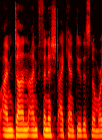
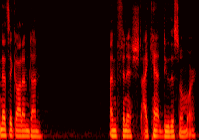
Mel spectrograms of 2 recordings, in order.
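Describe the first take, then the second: First: Said in the usual way. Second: Softer and lower, a spent surrender; defeated giving up. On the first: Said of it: "those words came out of my mouth". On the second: Retold or imitated. Worn-out man telling God he quits, soft and defeated. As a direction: let the words drop out, beaten. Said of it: "looking up at God and saying".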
